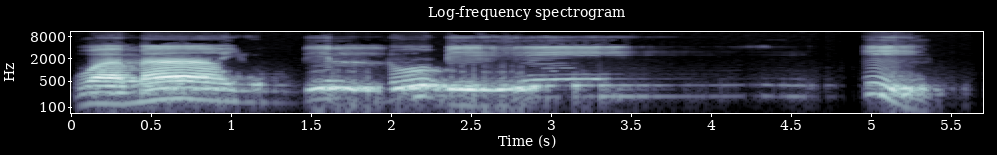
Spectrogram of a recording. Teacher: Bihi di sini panjangnya 4 harokat. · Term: panjang 4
